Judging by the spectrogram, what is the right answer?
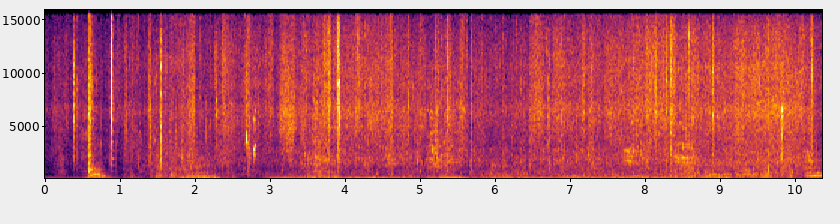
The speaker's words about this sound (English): The scientists wear all white to blend in with the landscape and approach slowly with the motor running low. Then Fischbach aims and shoots his crossbow, embedding a satellite tag in the thick walrus skin.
